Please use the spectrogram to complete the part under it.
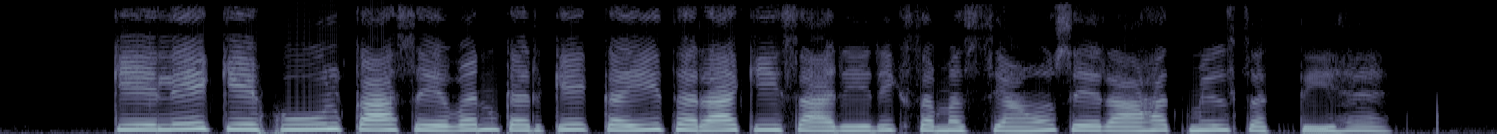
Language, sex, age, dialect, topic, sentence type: Hindi, male, 25-30, Hindustani Malvi Khadi Boli, agriculture, statement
